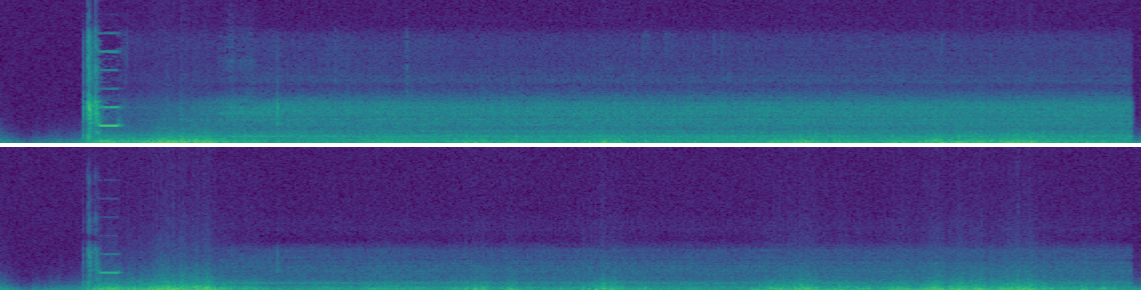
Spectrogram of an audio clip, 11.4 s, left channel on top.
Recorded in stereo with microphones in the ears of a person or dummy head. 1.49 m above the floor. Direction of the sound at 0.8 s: 50° left (ahead or behind).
